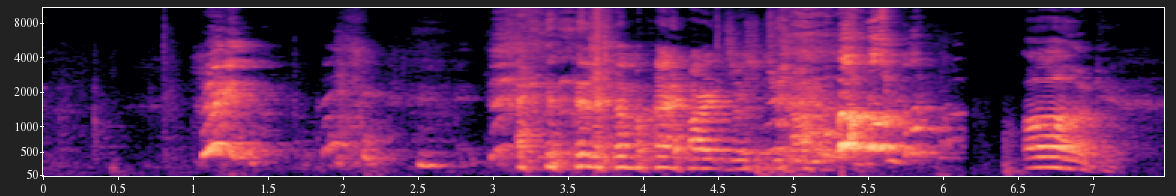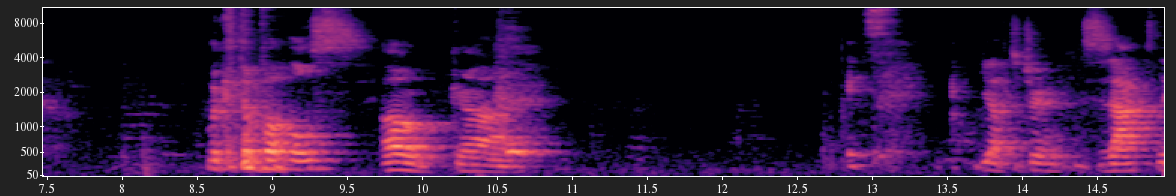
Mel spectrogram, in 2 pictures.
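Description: A young man laughs and talks with animation.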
